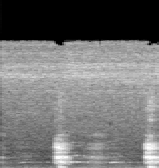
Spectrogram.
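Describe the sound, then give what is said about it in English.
A voice imitates the breathing of a small Methodist church building bound with chains: two sharp, strained gasps for breath, spaced about a second apart, loud, with quieter raspy breathing between them. “It's breathing. Y'all ever had the breath knocked out of you?”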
